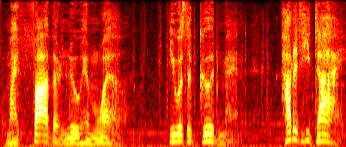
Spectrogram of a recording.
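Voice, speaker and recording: A man's voice: on the low side, very animated, unhurried. A man playing an earnest, anxious young townsman in a video game, hesitant and emotive. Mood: troubled. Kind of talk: video game cutscene voice acting. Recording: music behind the voice.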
